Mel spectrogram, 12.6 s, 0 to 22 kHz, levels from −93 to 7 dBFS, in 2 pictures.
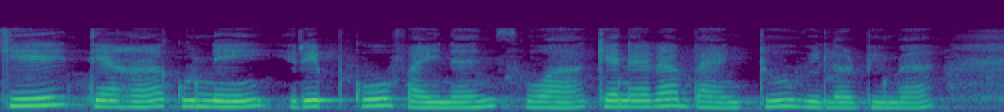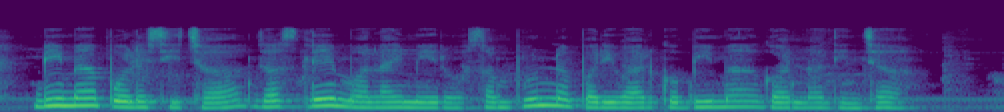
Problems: constant background noise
